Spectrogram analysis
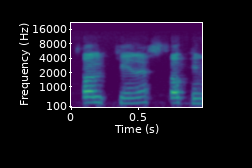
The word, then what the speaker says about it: talking: No es talking, no se pronuncia la L, ¿ok?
